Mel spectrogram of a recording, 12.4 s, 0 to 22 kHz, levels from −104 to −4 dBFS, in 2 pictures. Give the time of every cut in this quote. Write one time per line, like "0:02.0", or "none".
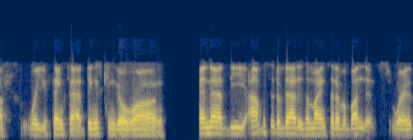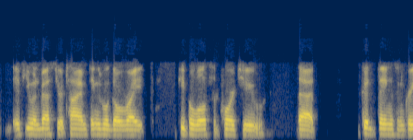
none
